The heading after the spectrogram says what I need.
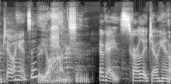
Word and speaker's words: Johansson: Johansson. It's Johansson.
